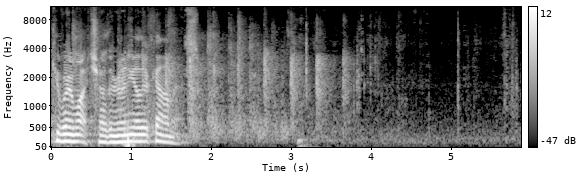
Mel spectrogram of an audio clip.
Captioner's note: attendees applauding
